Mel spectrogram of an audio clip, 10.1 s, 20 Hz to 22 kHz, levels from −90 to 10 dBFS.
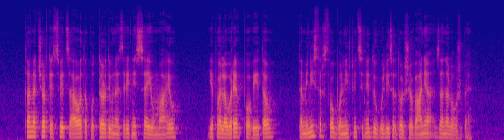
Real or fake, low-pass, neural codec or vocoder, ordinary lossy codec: real; 19.8 kHz; none; none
